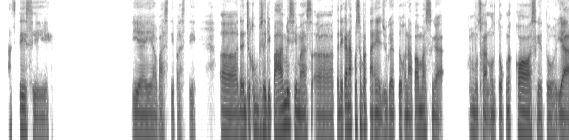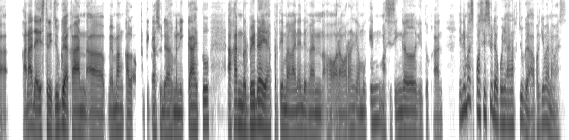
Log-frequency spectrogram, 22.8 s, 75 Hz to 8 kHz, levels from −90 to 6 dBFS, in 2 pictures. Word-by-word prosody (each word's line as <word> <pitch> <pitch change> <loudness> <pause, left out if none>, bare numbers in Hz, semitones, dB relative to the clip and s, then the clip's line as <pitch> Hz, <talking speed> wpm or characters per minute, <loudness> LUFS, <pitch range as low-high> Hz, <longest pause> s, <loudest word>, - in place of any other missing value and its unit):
Pasti 110 -1 -6
sih. 80 -4 -8 1.7
Iya 95 -2 -2
iya 90 0 -6
pasti - - -11
pasti. - - -15 0.6
Eee, 95 -2 -1
dan 95 - +1
cukup 105 -2 -4
bisa 105 - -2
dipahami 105 +5 +2
sih 120 -4 -2
Mas, 90 -1 -2
eee, 85 0 -6
tadi - - -1
kan 115 - +3
aku 135 - -6
sempat 125 -2 -2
nanya 95 -1 -1
juga 90 +2 -5
tuh 95 - -4
kenapa 90 +2 -3
Mas 105 0 -2
nggak 85 -4 -4 0.5
memutuskan 95 -2 -4
untuk 90 -1 -5
ngekos 95 -2 +2
gitu, 85 -1 -7
ya - - 0 0.3
karena - - +6
ada 105 - +7
istri 110 +1 +4
juga 115 +5 +7
kan, 100 -1 +5
eee, 95 -1 +3 0.2
memang 105 +2 +1
kalau 95 -2 0 0.2
ketika - - -4
sudah 95 -1 0
menikah 115 +5 +3
itu 140 0 +3 0.4
akan 130 -2 +5
berbeda 125 +4 +7
ya 110 -1 +5
pertimbangannya 105 -1 0
dengan 95 -1 -2
e - - -9 0.2
orang-orang 95 +3 -4
yang 100 - -4
mungkin 140 +9 -4
masih 95 -4 -5
single 100 +2 +1
gitu 90 - -11
kan. - - -7 0.4
Ini 180 - -2
Mas 290 - -2
posisi 185 +1 0
udah - - +2
punya 135 -1 -2
anak 130 - -4
juga 115 - -2
apa 110 +3 -8
gimana 115 -9 -5
Mas? 80 - -17
100 Hz, 170 wpm, -25 LUFS, 95-115 Hz, 1.7 s, ada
